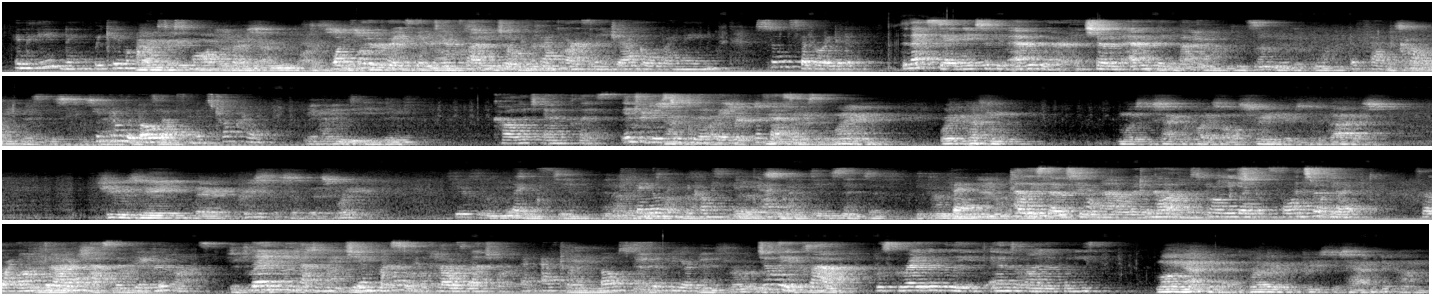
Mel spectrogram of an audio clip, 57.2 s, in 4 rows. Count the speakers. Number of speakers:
four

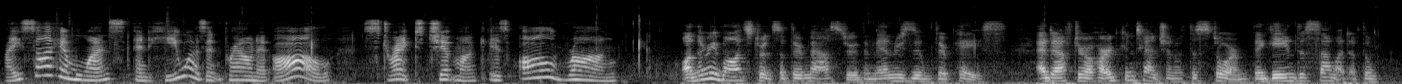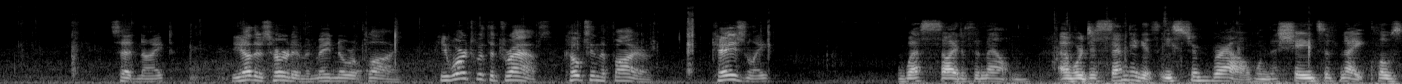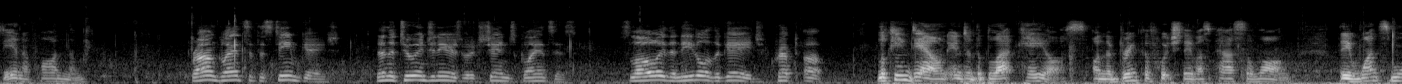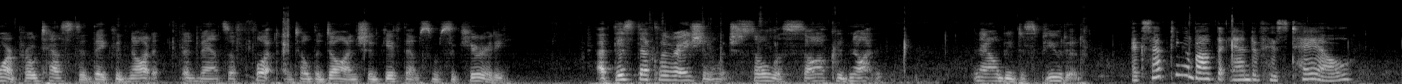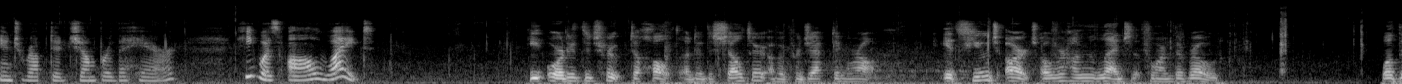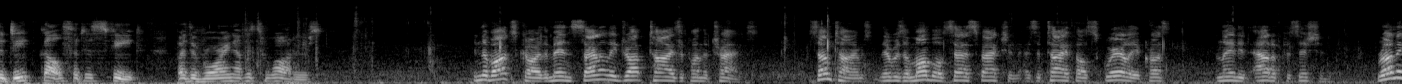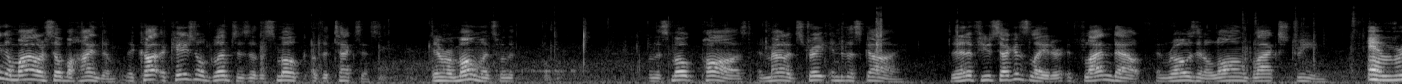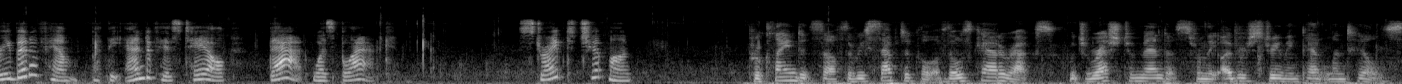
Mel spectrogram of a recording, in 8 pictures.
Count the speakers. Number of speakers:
three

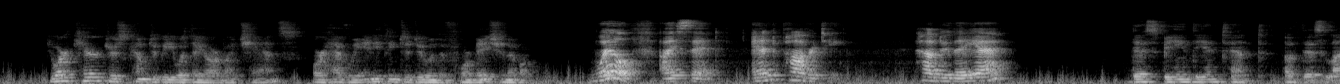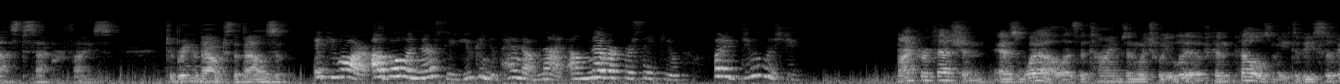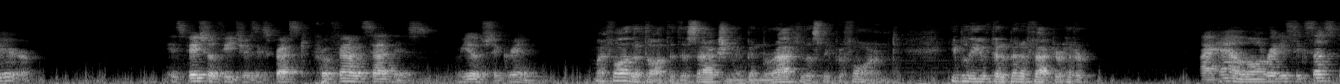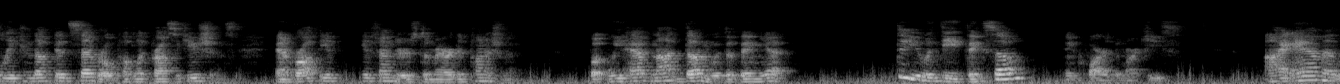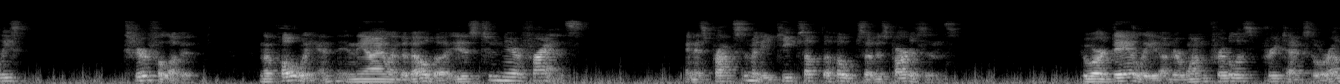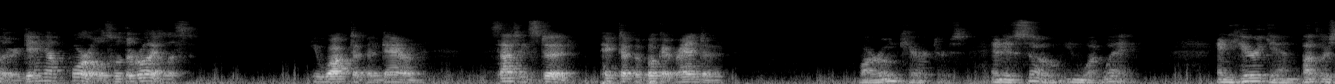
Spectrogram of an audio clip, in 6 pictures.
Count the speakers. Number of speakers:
seven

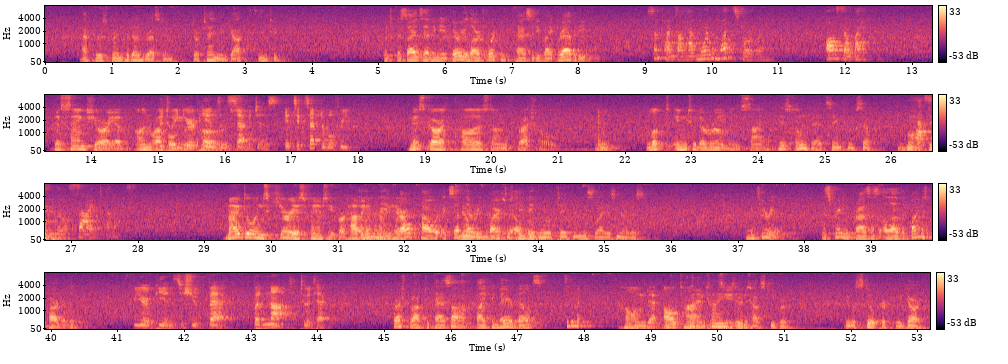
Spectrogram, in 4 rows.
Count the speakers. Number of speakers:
five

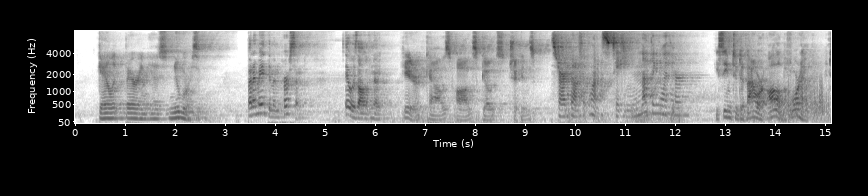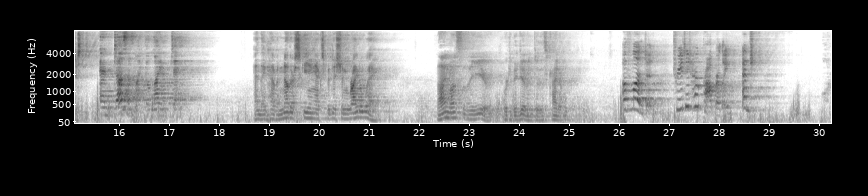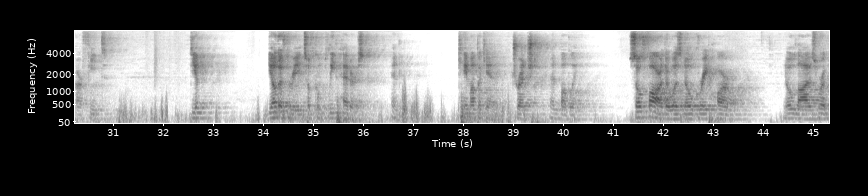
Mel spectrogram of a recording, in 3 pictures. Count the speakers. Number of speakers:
ten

